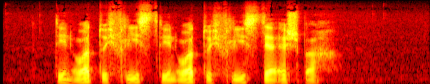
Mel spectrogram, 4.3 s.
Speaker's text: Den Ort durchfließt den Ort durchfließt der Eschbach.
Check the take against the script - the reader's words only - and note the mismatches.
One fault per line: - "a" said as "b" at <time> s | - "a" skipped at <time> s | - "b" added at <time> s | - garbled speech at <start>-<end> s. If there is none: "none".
none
